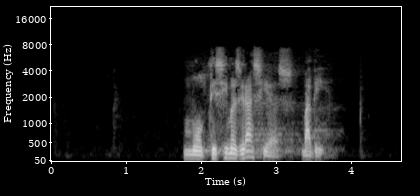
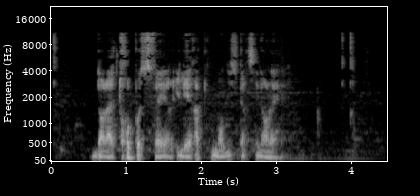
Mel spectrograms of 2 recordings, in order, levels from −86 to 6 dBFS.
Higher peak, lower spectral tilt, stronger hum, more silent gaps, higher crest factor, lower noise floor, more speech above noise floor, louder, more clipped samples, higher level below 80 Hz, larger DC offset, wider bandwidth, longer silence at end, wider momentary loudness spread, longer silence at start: first, -2 dBFS vs -8 dBFS; first, -6 dB/octave vs -4 dB/octave; neither; neither; about the same, 20 dB vs 20 dB; first, -77 dBFS vs -61 dBFS; first, 60 dB vs 33 dB; first, -18 LUFS vs -27 LUFS; neither; about the same, -56 dBFS vs -58 dBFS; neither; second, 7.8 kHz vs 11.5 kHz; first, 1 s vs 0.45 s; second, 12 LU vs 19 LU; first, 1.8 s vs 0.05 s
